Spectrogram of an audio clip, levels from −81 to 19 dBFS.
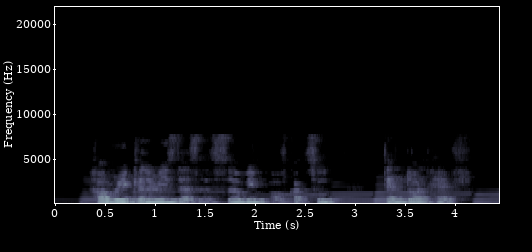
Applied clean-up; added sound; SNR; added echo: classical method WPE with log-MMSE.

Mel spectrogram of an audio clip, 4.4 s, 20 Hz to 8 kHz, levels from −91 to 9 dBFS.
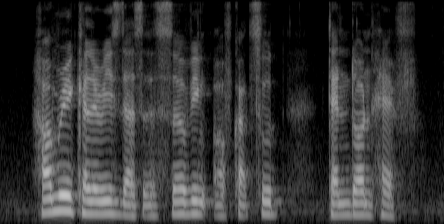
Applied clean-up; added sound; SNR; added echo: none; none; none; none.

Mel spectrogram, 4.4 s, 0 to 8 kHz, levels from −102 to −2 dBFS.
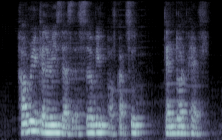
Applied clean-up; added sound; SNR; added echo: neural separator model SepFormer DNS4.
